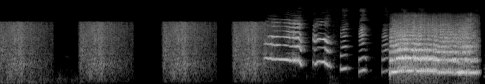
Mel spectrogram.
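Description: Cartoon transition sound effects: four short swishes like footsteps, then a quick run of falling, squeaky chirps and one held high call, the loudest part, near the end.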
